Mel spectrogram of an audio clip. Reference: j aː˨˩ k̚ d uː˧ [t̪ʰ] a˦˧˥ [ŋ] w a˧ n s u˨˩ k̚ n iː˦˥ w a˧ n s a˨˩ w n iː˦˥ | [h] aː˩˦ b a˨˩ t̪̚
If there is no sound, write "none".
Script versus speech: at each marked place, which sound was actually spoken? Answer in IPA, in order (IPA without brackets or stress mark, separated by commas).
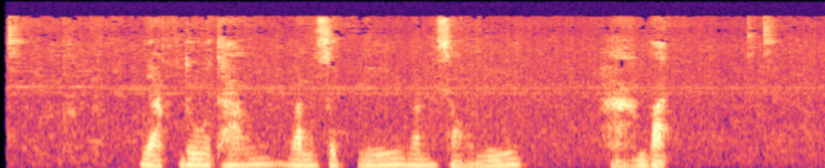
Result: t̪ʰ, ŋ, h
